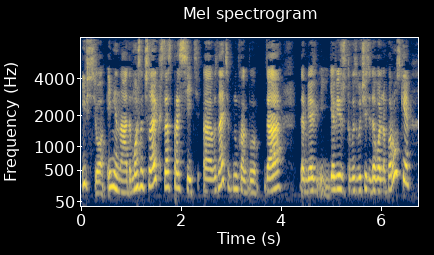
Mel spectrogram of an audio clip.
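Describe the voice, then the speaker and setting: A woman's voice: mid-range voice, lively intonation, a little fast. A woman language teacher hosting a podcast, talking in a chatty, loose way with many filler words and restarts. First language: Russian. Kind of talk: casual podcast monologue.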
